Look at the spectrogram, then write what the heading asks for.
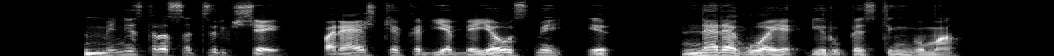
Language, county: Lithuanian, Tauragė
